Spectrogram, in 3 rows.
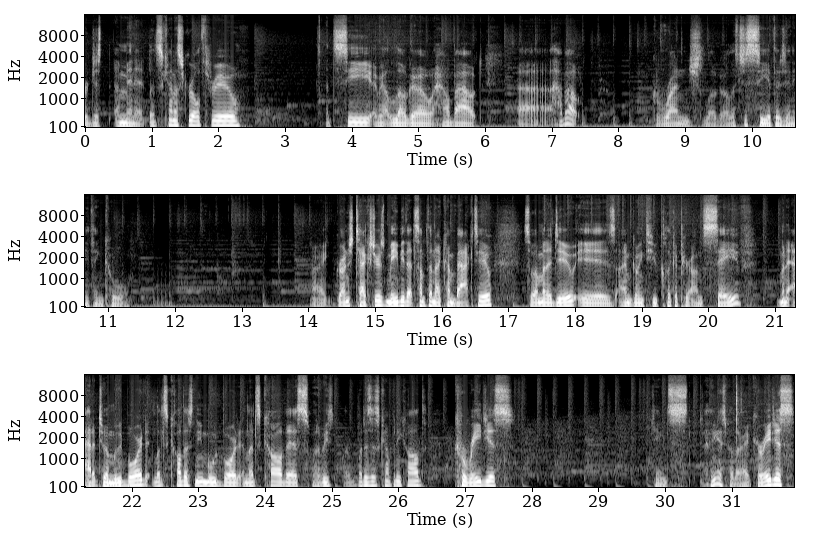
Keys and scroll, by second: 8.1-9.1 typing, 27.3-28.2 typing.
